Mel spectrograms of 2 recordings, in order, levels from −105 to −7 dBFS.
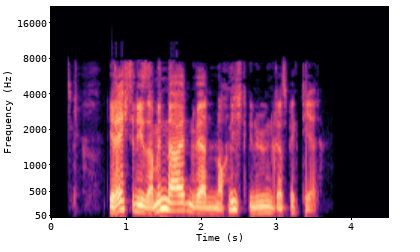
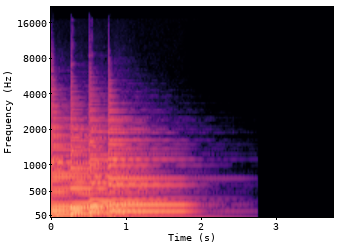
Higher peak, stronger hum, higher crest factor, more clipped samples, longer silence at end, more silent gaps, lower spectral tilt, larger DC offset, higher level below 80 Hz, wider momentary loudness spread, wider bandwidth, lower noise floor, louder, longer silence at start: first, 0 dBFS vs -12 dBFS; neither; about the same, 16 dB vs 18 dB; neither; second, 1 s vs 1.8 s; neither; about the same, -6.5 dB/octave vs -7.5 dB/octave; neither; second, -52 dBFS vs -42 dBFS; about the same, 14 LU vs 13 LU; second, 7.8 kHz vs 13 kHz; second, -50 dBFS vs under -90 dBFS; first, -15 LUFS vs -28 LUFS; first, 0.75 s vs 0 s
